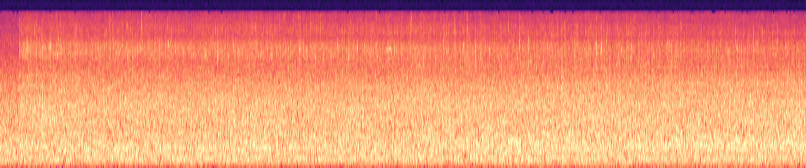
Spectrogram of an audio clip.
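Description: Steady outdoor rushing of wind and the rippled surface of a mountain lake, with no distinct events.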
